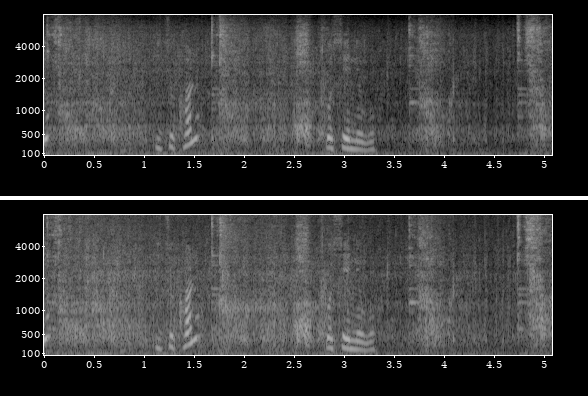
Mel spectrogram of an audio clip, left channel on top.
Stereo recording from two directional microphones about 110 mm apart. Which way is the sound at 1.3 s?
25° right (ahead or behind).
